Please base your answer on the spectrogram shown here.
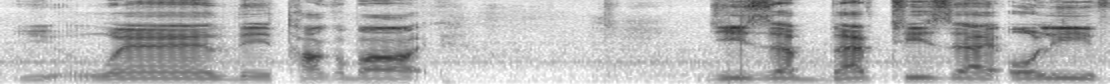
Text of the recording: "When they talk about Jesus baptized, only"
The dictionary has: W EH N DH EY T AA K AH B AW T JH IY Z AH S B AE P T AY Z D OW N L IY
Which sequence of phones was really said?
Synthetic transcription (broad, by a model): W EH N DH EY T AA K AH B AW T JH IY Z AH B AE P T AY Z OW L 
